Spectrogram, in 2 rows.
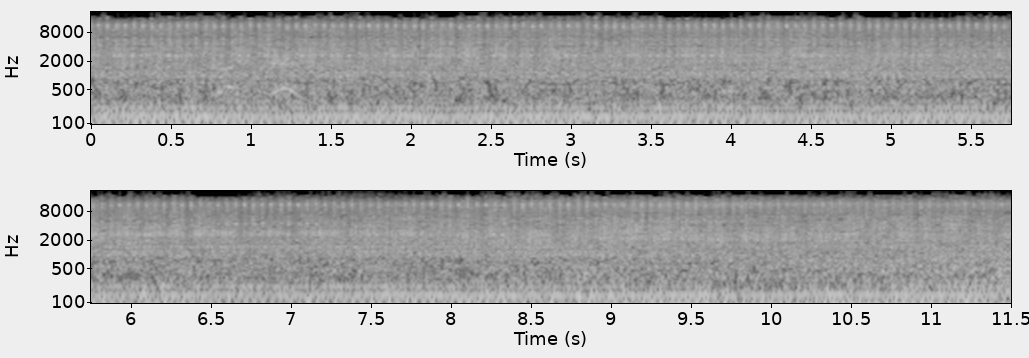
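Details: Toro 6.5 hp lawnmower with Tecumseh engine, fitted with a cheap aftermarket China carburetor and new spark plug: small single-cylinder drone holds steady and even, with no misses, hunting or knocks; runs smoothly.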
